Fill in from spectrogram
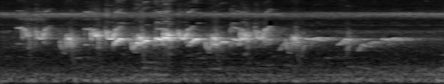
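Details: A wild sooty-headed bulbul, heard in the field, gives a quick, bubbly chatter of bright notes lasting under two seconds, over a faint steady high whine and low background rumble.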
